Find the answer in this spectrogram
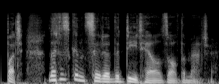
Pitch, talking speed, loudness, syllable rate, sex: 125 Hz, 245 wpm, -18 LUFS, 7.1 syllables/s, male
